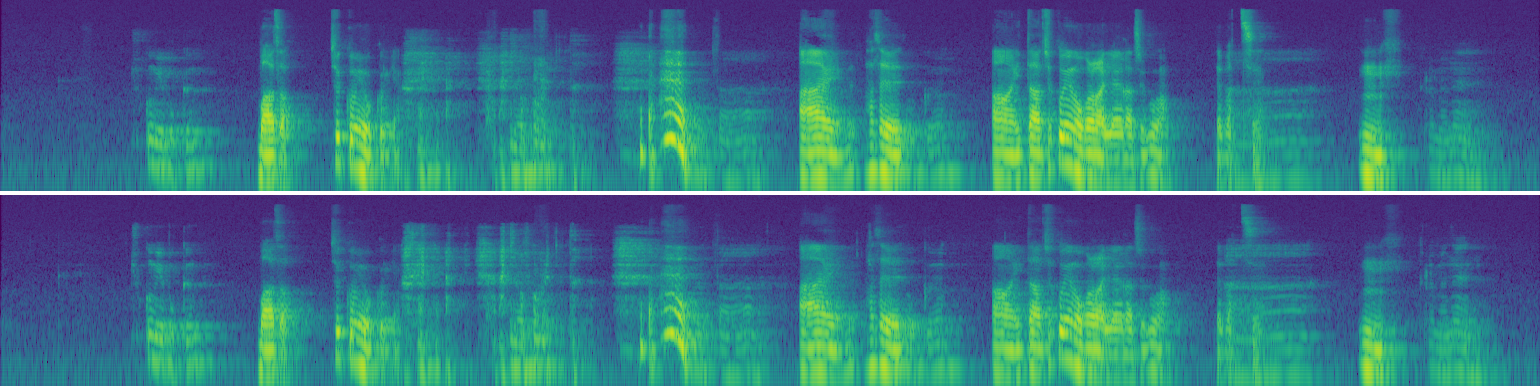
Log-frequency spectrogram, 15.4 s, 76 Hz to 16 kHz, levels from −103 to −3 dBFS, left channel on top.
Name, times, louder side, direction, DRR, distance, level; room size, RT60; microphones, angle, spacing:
voice 1, 1.3-2.1 4.0-5.8 6.1-7.9 8.9-9.5 10.1-10.2 12.2-13.1 14.2-14.8, right 1 dB, 60° right, 0 dB, 3.2 m, -37 dB
voice 2, 2.6-2.9 3.3-4.0 6.5-6.9 8.0-9.0 9.9-11.7 12.2-12.7 13.6-14.0, left 3 dB, 50° left, 15 dB, 0.6 m, -20 dB
20.0 x 8.6 x 8.4 m, 0.85 s
head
